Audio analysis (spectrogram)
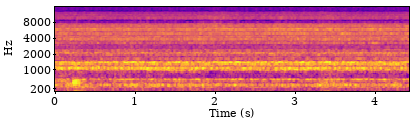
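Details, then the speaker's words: Front-engine dragster motor that sat about 30 years, leak-down test: faint steady hiss heard at the bottom end, air escaping into the crankcase; cylinder around 60% (briefly 20%), with possible cylinder wear, a bad ring or rust suspected. "need about I'm know 60% so you could have some wear in the cylinder there could have a bad ring could have some Rust not sure"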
